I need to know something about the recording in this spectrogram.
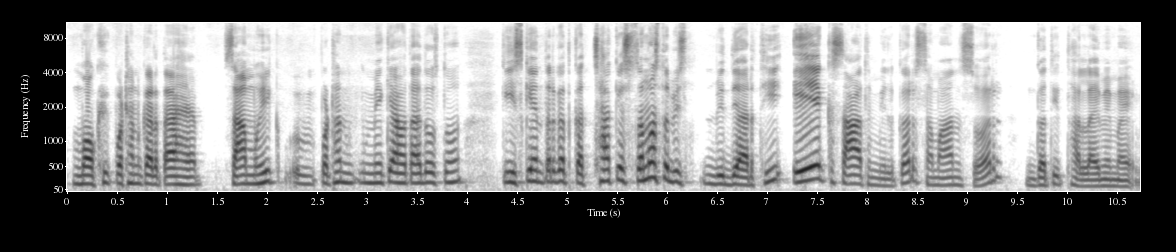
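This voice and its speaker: A man's voice: a little high, no echo, clean studio sound. A male teacher giving an exam-prep lesson, repeating each point and calling his listeners friends.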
